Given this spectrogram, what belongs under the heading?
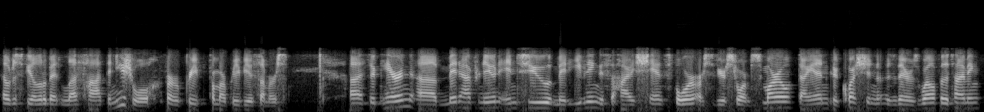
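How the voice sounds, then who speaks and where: A man's voice: mid-range voice, steady tone, a little fast. A man hosting a live weather Q&A, answering viewer comments in an earnest, slightly stammering way with plenty of fillers. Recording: tinny phone-like audio.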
